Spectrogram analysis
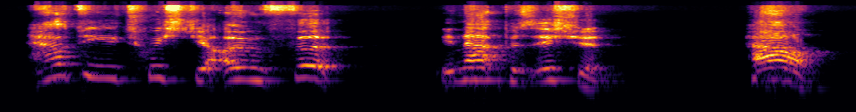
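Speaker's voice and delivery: real angry rant rising to a shout; exasperated outburst. Real, not acted. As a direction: demand an answer in disbelief. Ranting at rival fan's comment.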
